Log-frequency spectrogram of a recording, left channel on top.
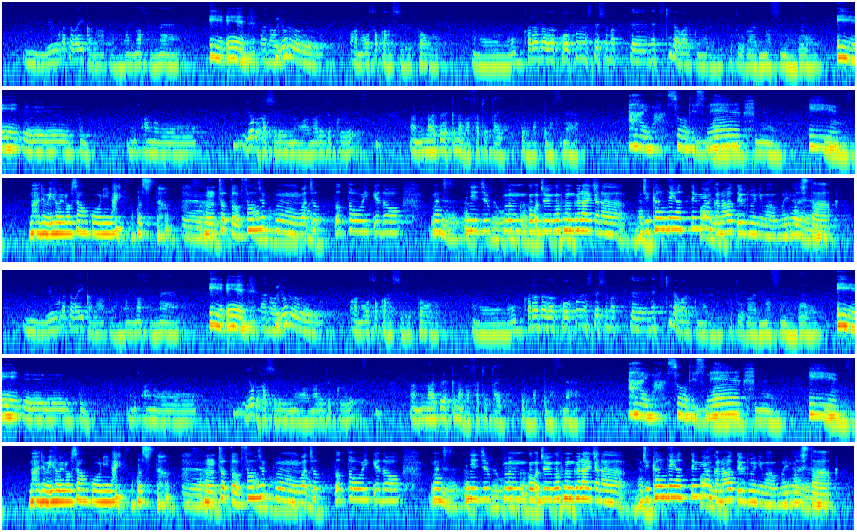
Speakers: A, on the left; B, on the right.
A: うん、夕方がいいかなと思いますね。
B: ええ、
A: ええ、あの、
B: ええ、
A: 夜、あの、遅く走ると、あの、体が興奮してしまって、寝つきが悪くなることがありますんで、
B: ええ、ええ
A: えーっと、あの、夜走るのはなるべく、あの、なるべくなら避けたいって思ってますね。
B: はい、まあそうですね。
A: うん、ですね。
B: ええ
A: うん。
B: まあでもいろいろ参考になりました。<laughs>
A: ええ、
B: あのちょっと30分はちょっと遠いけど、
A: あの、はい。
B: まあ、
A: ええ、
B: じ20分後、
A: じゃあ、15分からって、
B: 15分ぐらいから時間でやってみようかなというふうには思いました。
A: ええ、ねはい。ええ、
